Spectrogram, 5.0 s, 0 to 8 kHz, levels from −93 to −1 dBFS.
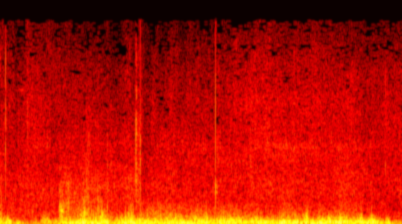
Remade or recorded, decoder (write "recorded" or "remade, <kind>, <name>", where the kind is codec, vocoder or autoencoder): recorded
